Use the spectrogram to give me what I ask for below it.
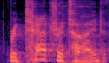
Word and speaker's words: retatrutide: I believe the proper pronun uh pronunciation there you go is retatride.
